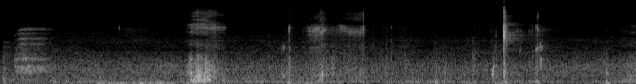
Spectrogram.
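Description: Close-up eating sounds of a man eating tteokbokki with chopsticks. There is a short squeaky sound near the start, a loud breathy burst about two seconds in, softer hissing slurps and sniffs, and a sharp click about five seconds in.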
